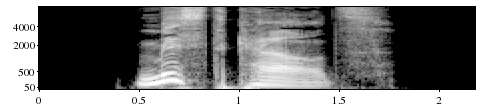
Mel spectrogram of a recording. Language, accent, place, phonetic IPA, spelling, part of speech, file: German, Germany, Berlin, [ˈmɪstˌkɛʁls], Mistkerls, noun, De-Mistkerls.ogg
- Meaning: genitive singular of Mistkerl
